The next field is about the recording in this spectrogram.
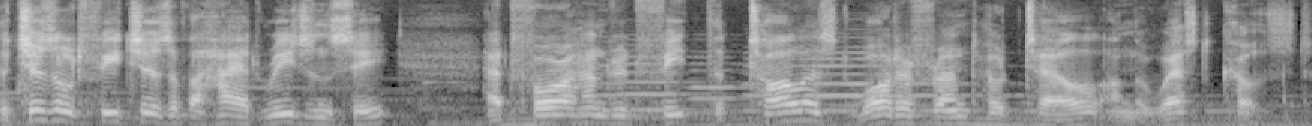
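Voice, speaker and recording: A moderate pace and lively intonation, with music in the background. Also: man, medium pitch for a man. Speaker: narrator. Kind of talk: documentary narration. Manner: emotive, genteel.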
